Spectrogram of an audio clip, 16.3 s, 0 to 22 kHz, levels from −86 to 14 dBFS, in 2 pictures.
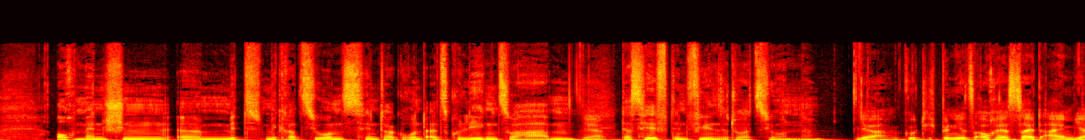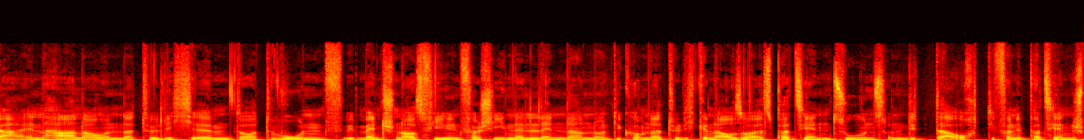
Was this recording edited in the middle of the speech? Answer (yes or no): no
